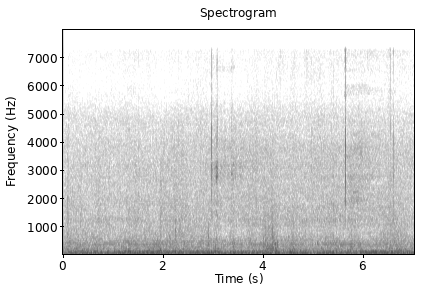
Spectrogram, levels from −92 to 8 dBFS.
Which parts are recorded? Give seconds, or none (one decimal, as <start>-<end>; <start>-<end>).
0.0-7.0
